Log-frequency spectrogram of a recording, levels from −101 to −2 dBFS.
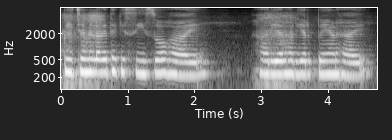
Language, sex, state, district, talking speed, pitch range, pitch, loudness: Magahi, female, Jharkhand, Palamu, 125 wpm, 235-255 Hz, 235 Hz, -14 LUFS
